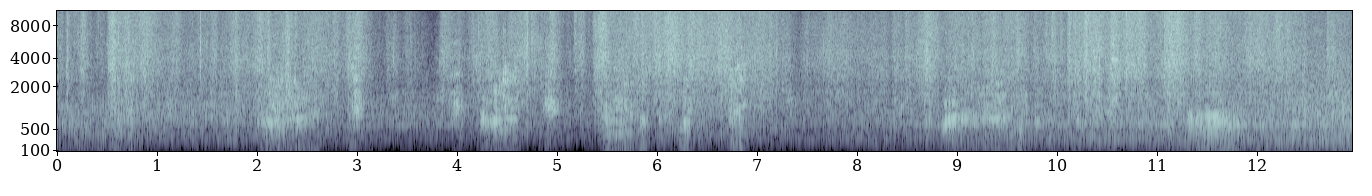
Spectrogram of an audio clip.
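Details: Bull Terrier puppy named Snap fooling around with Tigrik; snorting grunts and short nasal whines come in uneven bursts, rising and falling, over a steady bright hiss throughout.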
